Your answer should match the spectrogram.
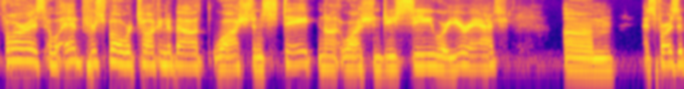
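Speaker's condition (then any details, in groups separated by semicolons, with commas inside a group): No condition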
